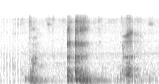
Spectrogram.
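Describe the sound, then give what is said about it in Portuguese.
Three abrupt, jolting hiccups from a person having a bout of strong hiccups, spaced roughly a second apart, each a short voiced gulp with a quick fade and quiet between. “Os meus soluços são muito fortes.”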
